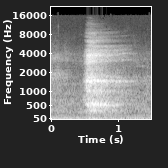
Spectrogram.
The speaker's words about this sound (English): There's a lot of breathing in this episode.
